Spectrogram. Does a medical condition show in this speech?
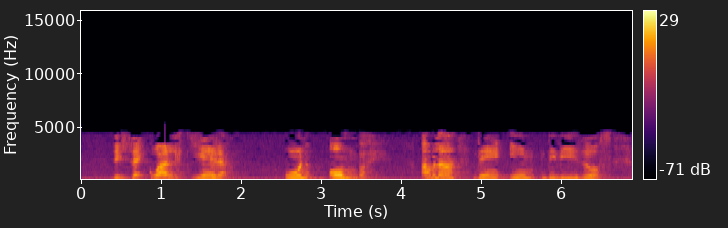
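No.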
